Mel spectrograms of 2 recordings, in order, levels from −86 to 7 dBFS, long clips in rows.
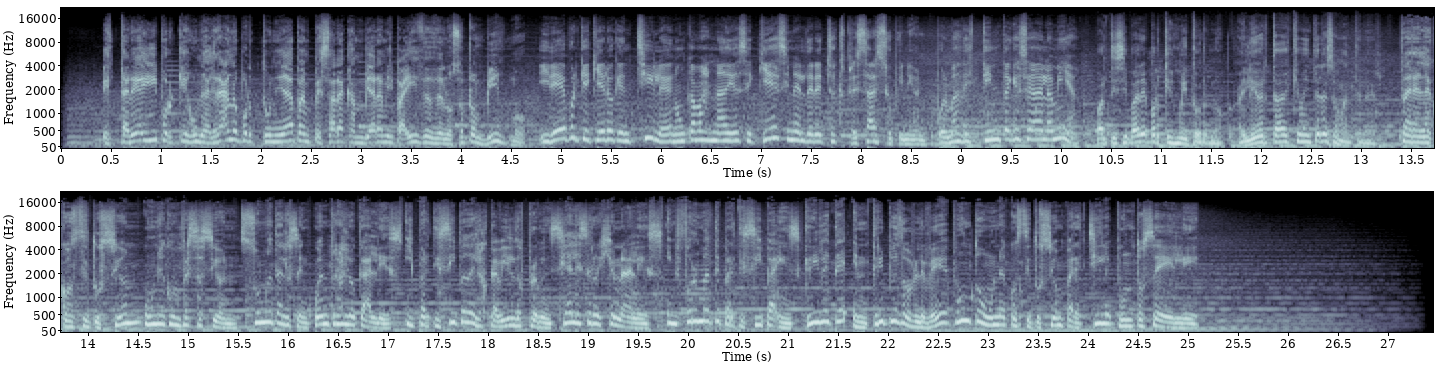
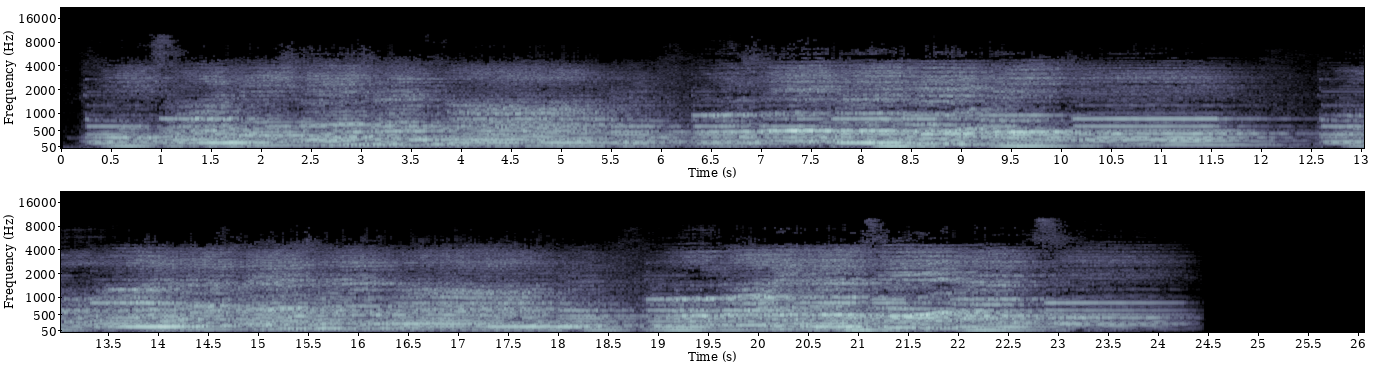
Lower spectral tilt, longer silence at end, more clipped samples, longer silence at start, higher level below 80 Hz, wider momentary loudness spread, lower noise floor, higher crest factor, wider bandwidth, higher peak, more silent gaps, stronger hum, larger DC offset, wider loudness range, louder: second, -4 dB/octave vs -7.5 dB/octave; second, 0.95 s vs 1.75 s; neither; second, 0.05 s vs 0.25 s; first, -28 dBFS vs -36 dBFS; second, 5 LU vs 11 LU; first, -47 dBFS vs -41 dBFS; second, 10 dB vs 16 dB; first, 18.5 kHz vs 8.4 kHz; first, 0 dBFS vs -4 dBFS; neither; neither; neither; second, 2 LU vs 6 LU; first, -10 LUFS vs -21 LUFS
